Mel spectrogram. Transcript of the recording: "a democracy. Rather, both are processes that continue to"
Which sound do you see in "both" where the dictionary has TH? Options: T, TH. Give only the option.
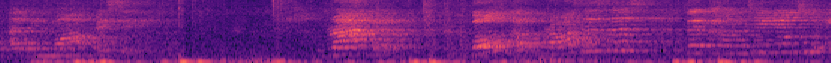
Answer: T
